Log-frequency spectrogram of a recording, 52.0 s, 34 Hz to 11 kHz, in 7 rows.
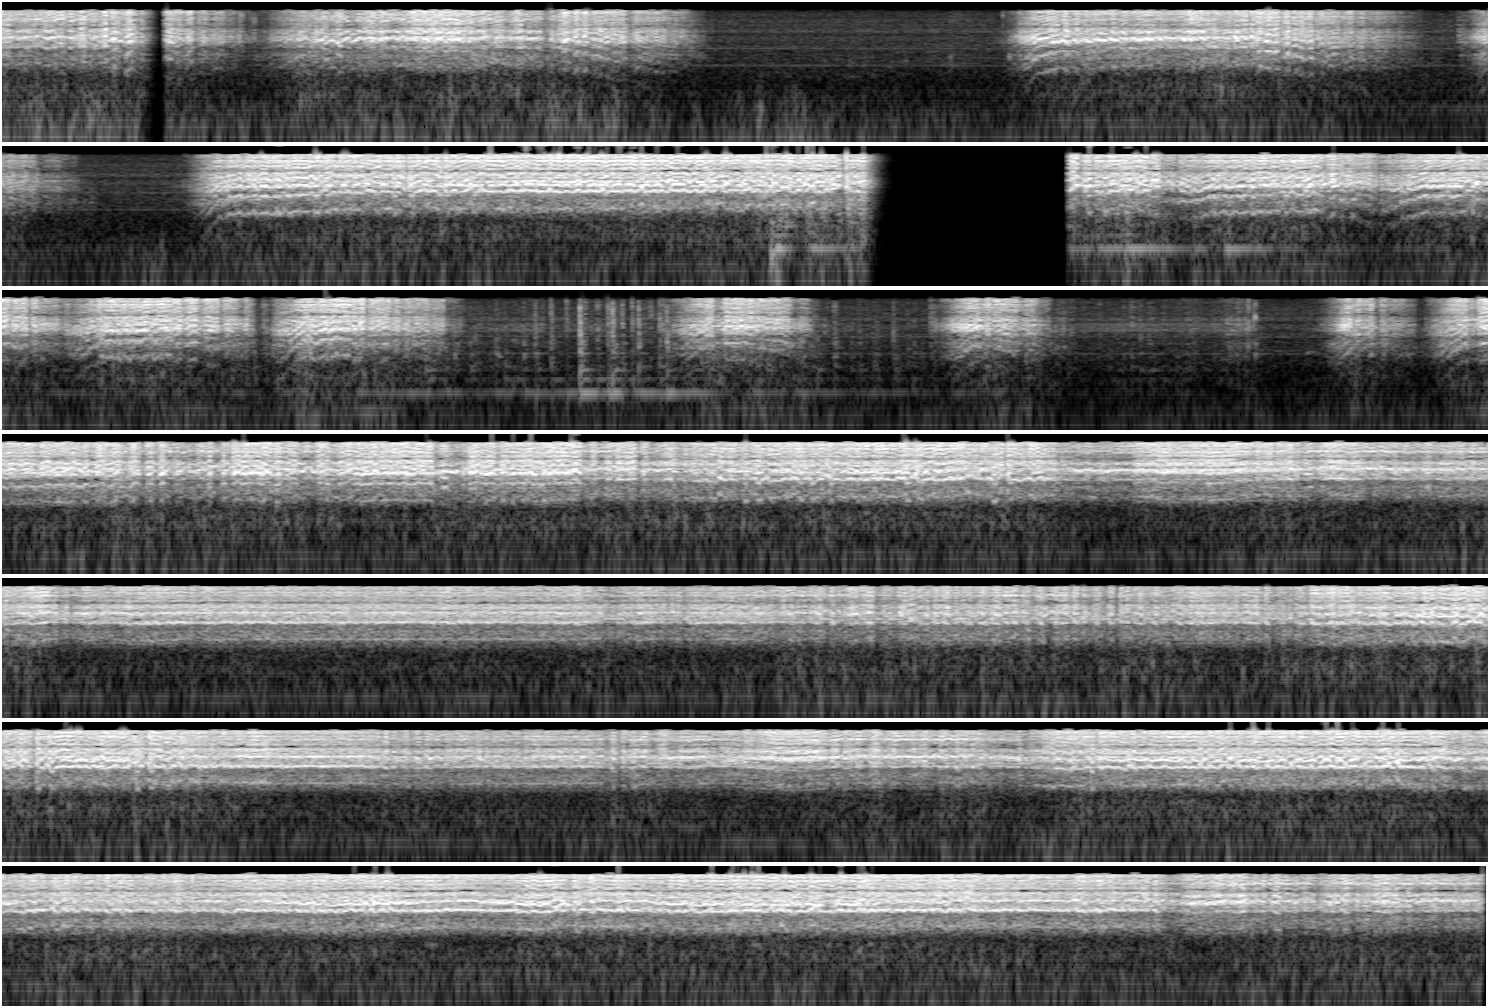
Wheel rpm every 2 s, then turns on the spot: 140, 60, 100, 30, 170, 210, 130, 60, 30, 10, 100, 210, 220, 220, 230, 230, 230, 230, 230, 230, 230, 220, 230, 220, 220, 220.
16-20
